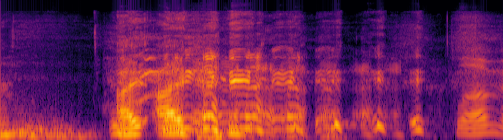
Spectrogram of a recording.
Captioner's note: all laugh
